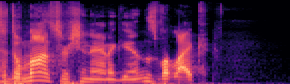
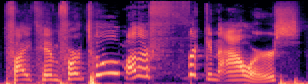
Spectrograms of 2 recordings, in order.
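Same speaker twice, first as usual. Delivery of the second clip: ordinary talk, nothing marked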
